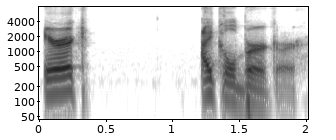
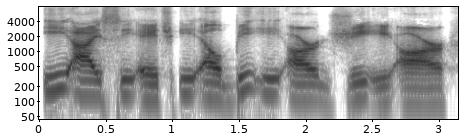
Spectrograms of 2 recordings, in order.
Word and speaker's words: Eichelberger: And then it's Eric Eichelberger. I said it right. You can look him up, Eichelberger.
